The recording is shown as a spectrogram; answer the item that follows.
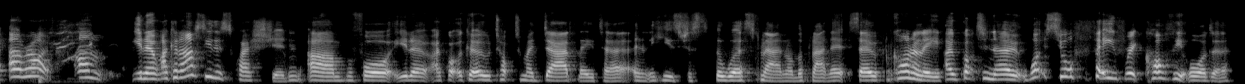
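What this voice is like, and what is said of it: Put-on British accent. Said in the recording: “let me get my British accent back here”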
